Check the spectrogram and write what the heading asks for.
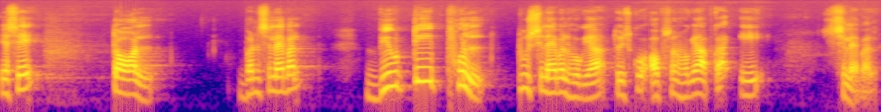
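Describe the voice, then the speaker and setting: A woman teacher with a Hindi accent, going through exam practice questions, reading each one slowly and then explaining the answer choices. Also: deep voice, mellow. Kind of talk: exam-prep lesson.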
